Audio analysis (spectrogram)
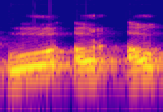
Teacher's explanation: ओ और औ का उच्चारण स्थान क्या है कंठ है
